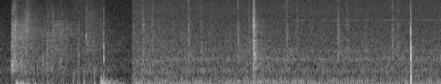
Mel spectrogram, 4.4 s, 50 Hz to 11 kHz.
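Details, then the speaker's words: S62-engined car just driven, its first run in about three months; a few sharp, scattered metallic ticks a second or two apart over a low hum as the hot exhaust contracts while cooling, harmless. "something can you hear that that's exhaust clicking it just ran for the first first time in 3 months or something"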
